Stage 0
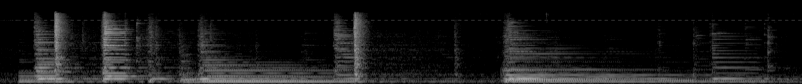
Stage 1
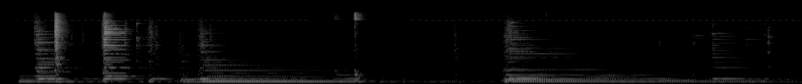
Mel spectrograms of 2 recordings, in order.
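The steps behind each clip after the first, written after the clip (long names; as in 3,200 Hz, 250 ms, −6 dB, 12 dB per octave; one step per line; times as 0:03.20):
guitar amp tone stack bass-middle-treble 5-5-5
gain on a spectral selection 0:03.10–0:04.10, 710–8,200 Hz −24 dB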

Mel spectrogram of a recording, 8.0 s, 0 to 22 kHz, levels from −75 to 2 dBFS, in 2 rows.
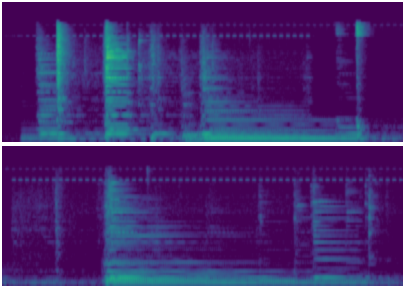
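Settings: automatic gain control gain up to 10.5 dB
level +3.5 dB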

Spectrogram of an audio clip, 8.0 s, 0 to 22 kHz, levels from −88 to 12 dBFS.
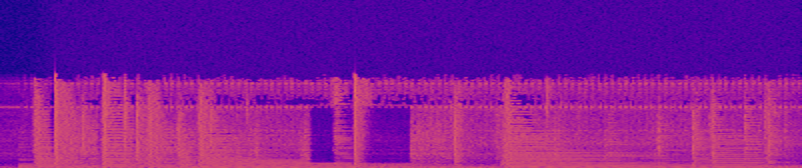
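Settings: every bin compressed towards the loudest bin 10 to 1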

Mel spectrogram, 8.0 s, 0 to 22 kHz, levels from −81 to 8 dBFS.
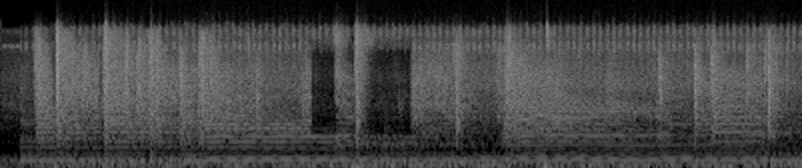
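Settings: guitar amp tone stack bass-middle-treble 10-0-10
echo through a band-pass that steps 144 ms, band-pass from 240 Hz, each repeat 1.4 octaves, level −11 dB
highs frequency-modulated by the lows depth 0.55 ms
level +1 dB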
